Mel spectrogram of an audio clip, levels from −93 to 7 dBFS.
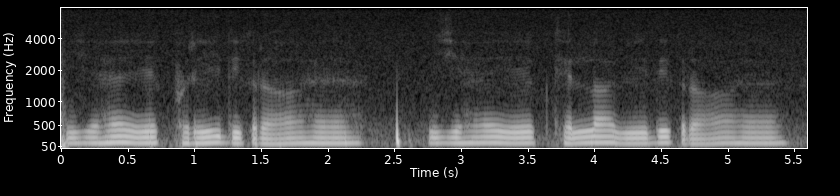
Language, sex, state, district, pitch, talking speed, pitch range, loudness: Hindi, male, Uttar Pradesh, Saharanpur, 115 Hz, 140 wpm, 115-120 Hz, -21 LUFS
